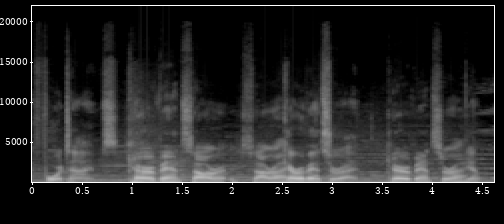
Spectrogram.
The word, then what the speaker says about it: caravanserai: times caravan sorry sarah caravan sarai caravan sarai yep i looked it up i've been pronouncing it wrong for a long time caravan sarai seven wonders bro well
